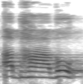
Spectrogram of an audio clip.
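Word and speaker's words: ऽभावो: यानी होना, उत्पत्ति, और अभावो, देखो अवग्रह है, अवग्रह को आप उच्चारण में अ नहीं पढ़ते लेकिन अर्थ में अ लेते हो तो अभावो, अभाव होना यानी विनाश,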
